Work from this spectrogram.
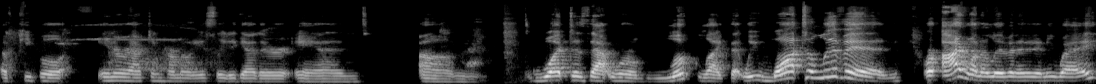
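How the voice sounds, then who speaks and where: With lively intonation and a fairly slow pace, a woman talks in a normal speaking voice. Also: fairly low pitch for a woman. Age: 60s. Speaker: photographer. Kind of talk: interview.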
